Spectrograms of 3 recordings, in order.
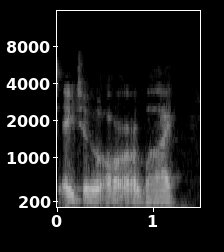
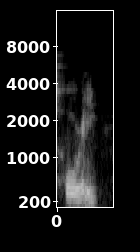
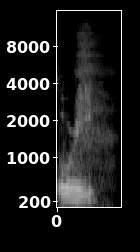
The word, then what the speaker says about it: Horry: Okay, so these other three are from Horry County, which is Horry. Usually improperly pronounced Horry, which is... – It's rude. – There could be some areas that are Horry, but it's pronounced Horry.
